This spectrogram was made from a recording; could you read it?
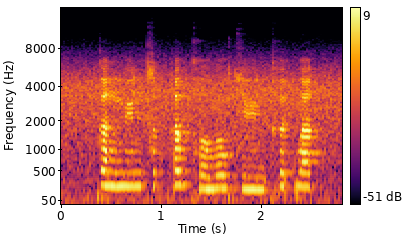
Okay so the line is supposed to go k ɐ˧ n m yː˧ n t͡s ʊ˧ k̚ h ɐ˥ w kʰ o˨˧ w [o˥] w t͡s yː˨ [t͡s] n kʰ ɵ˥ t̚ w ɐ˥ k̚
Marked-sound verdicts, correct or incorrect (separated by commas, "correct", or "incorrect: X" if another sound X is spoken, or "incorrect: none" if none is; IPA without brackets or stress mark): incorrect: o˧, incorrect: none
